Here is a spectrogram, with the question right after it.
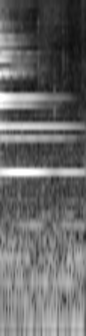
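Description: A single bright notification bell chime rings out clearly and alone, then decays smoothly over about a second.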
